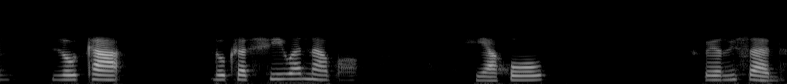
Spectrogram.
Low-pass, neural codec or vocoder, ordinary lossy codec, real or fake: 3.6 kHz; codec, 16 kHz, about 1 kbps, DyCAST, with the encoder's durations; none; fake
